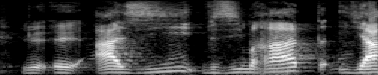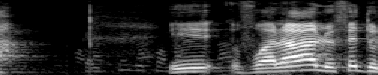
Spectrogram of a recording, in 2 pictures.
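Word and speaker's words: יה: Le fait de le prononcer, c'est Ya.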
